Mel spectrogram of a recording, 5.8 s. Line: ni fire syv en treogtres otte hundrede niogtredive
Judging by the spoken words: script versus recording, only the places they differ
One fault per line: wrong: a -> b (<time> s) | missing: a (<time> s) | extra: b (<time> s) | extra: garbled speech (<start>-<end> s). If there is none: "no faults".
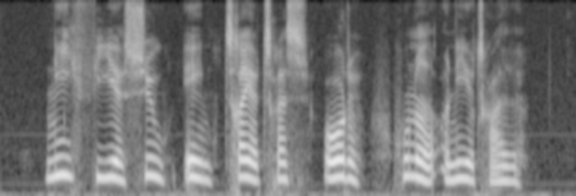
extra: og (4.3 s)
